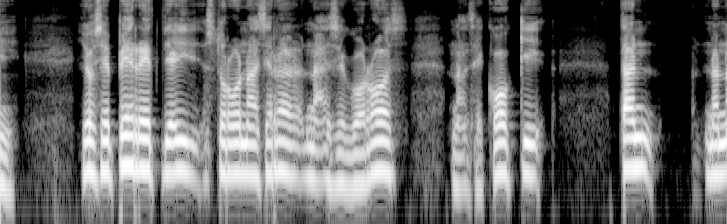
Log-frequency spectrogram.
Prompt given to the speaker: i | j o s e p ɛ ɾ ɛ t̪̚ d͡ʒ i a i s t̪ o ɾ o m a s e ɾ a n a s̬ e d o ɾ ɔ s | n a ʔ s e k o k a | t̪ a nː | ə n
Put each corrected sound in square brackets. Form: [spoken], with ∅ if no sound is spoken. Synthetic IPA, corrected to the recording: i | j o s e p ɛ ɾ ɛ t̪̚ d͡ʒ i a i s t̪ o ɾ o [n] a s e ɾ a n a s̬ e [ɡ] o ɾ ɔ s | n a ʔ s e k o k [i] | t̪ a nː | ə n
